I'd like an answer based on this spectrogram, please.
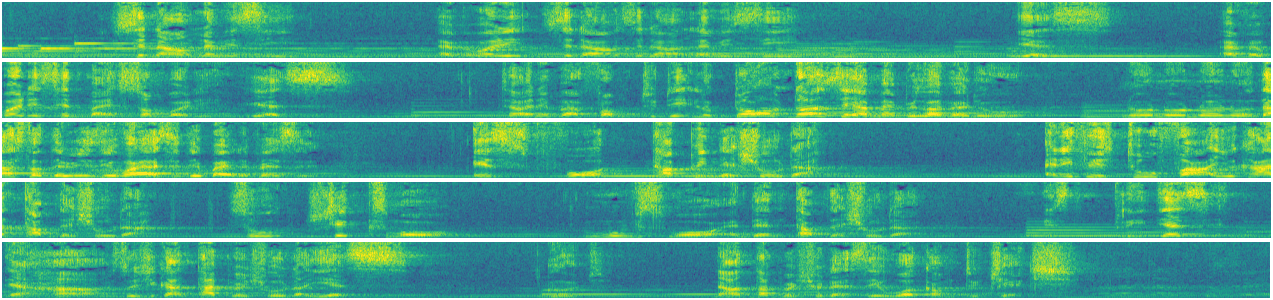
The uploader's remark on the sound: Preached at the True Vine Cathedral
